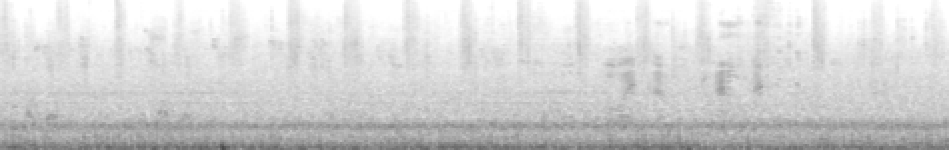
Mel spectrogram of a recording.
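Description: Footsteps crunch at a steady walking pace on a sandy path.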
